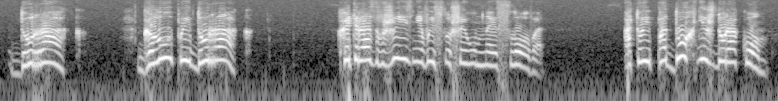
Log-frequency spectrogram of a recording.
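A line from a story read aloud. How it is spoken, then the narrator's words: Angry trembling shout. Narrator (Russian): Злым, дрожащим голосом закричал Коля База, возмущенный тем, что не поняли и не приняли его чистых намерений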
